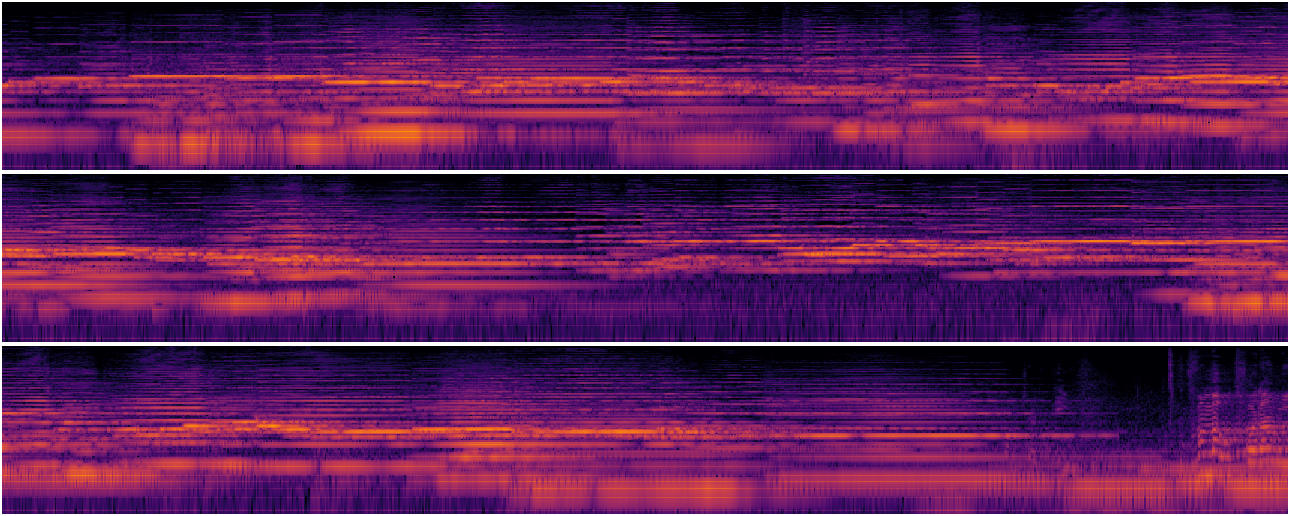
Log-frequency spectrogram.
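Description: An early-music ensemble on historical instruments playing a polyphonic piece: baroque violin and recorders over two bowed viols and harpsichord. Several sustained melodic lines overlap throughout, and the music dies away near the end.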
